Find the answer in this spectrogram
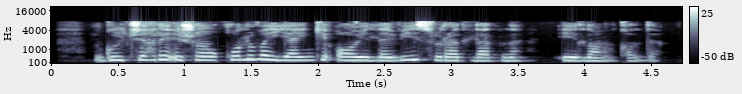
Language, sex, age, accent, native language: Uzbek, female, 18-24, Jizzax, Uzbek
